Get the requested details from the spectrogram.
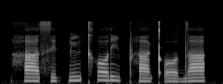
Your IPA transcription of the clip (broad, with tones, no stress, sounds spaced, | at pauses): h a˨ s ɪ˨ k͡p ĩ˦ kʰ ɔ˦ ɾ i˨ pʰ a˨ kʼ ɔ˨ d a˦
